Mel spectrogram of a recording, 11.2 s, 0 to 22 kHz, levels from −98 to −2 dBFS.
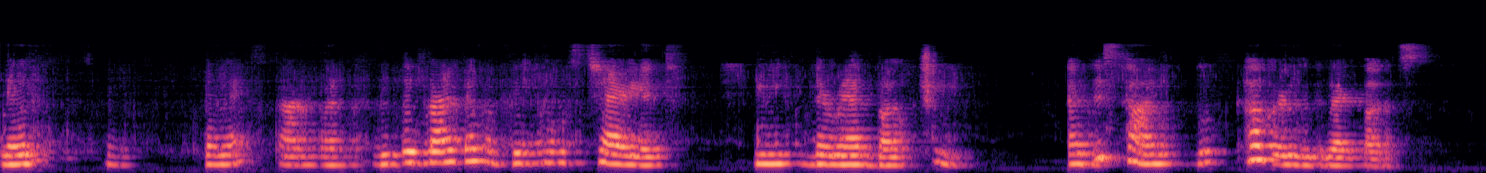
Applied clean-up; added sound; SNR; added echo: neural mask model DeepFilterNet 3.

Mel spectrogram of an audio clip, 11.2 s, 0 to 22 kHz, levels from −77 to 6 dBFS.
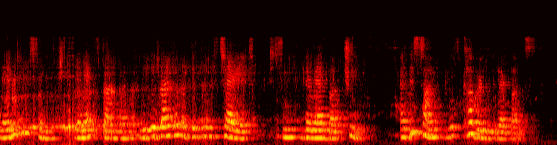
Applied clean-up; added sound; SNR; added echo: neural separator model SepFormer DNS4.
